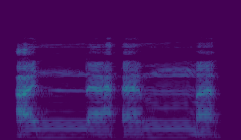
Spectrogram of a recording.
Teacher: মিমের উচ্চারণ হওয়া সত্ত্বেও এটাকে কিন্তু নাকের মধ্যে নেয়া লাগবে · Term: গুন্না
